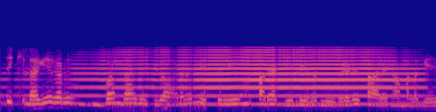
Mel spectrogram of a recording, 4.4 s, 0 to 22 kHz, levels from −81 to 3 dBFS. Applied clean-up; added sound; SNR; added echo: neural mask model RNNoise.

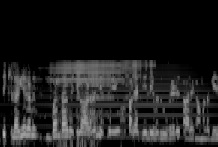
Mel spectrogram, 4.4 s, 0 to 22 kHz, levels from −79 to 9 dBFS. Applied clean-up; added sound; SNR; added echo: classical method spectral subtraction.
